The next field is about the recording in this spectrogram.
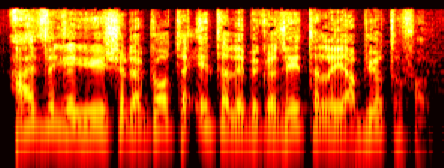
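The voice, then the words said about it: Put-on Italian accent. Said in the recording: “Why do you do the Borat accent when I'm here? ... It's the Italian accent.”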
